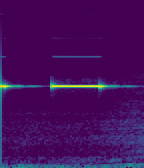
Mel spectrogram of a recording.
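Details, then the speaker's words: Smoke detector on adapter power, alarming by itself on dense test smoke (ignored light smoke); single clean loud high half-second beep, working properly. "şöyle sinyal veriyor ve şu kadar bir Dumandan yani bu kadar bir dumanla test dumanı yaptık arkadaşlar ötüyor kendi kendine öttü"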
